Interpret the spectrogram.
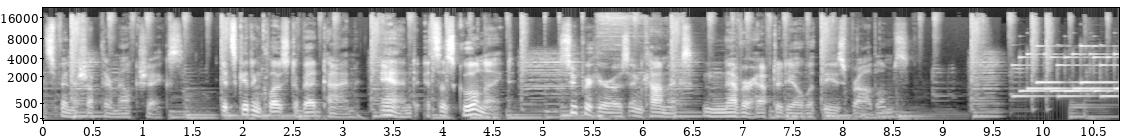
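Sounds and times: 
speech: 0.0s - 9.4s
cell phone ringing with a bright melodic chiming tone: 9.7s - 10.7s.

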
